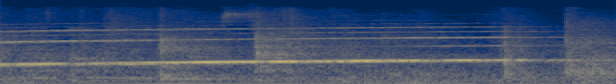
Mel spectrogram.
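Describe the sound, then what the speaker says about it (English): A school fire alarm in the video game Life is Strange rings steadily throughout, a continuous electronic tone with faint rhythmic pulsing, fairly loud and close, with no talking. "Hey, do you hear that fire alarm?"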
